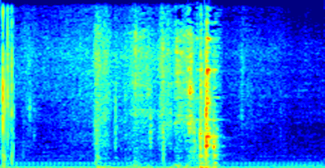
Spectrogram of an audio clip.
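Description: A few light knocks and clunks of handling, the loudest about a second and a half in, over a steady low hum; the angle grinder is being picked up but is not yet running.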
